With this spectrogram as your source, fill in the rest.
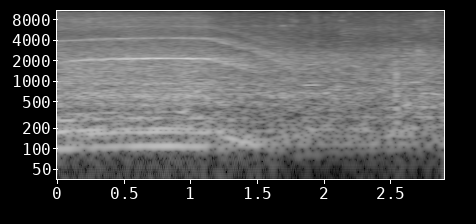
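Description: Super Stock class pulling tractor named Satisfaction at the 2014 Schaghticoke tractor pull, its engine roaring at high revs with a whining turbo that slides down in pitch as it winds off, blending into crowd and background noise.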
